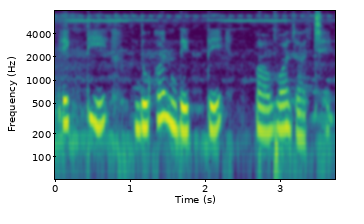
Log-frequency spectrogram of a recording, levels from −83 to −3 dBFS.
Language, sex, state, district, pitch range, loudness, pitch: Bengali, female, West Bengal, Alipurduar, 215-270 Hz, -16 LUFS, 235 Hz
